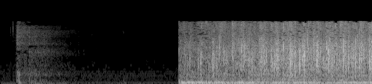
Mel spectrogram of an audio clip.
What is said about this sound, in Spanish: Esto que están oyendo son los aplausos con los que ayer era despedida la duquesa de Alba.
